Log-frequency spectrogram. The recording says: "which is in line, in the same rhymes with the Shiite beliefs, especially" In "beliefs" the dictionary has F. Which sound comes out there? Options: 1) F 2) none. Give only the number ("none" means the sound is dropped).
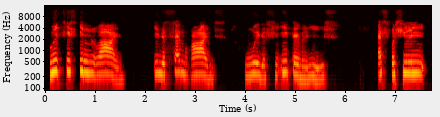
2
